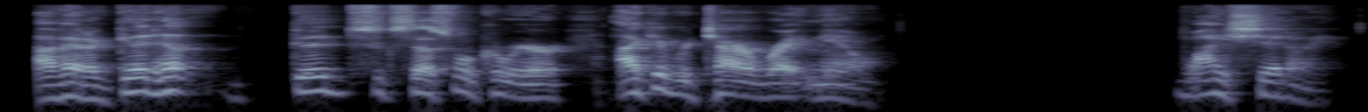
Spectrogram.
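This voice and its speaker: A man's fairly slow speech, broken by long, frequent pauses. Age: 60s. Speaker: attorney and life coach. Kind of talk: podcast interview. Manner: animated.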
